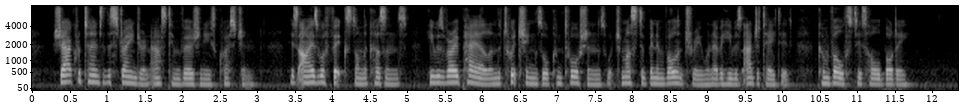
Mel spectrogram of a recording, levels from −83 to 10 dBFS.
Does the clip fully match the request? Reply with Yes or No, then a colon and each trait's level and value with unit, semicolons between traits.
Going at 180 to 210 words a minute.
Yes: average, 190 wpm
